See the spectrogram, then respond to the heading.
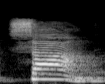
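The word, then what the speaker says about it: psalm: तो दोस्तों यहाँ P नहीं पढ़ना है, PN से, PS से, PS से, तो क्या पढ़ना है, N से पढ़ना है। तो न्यूमोनिया, साम या साइकोलॉजी लिखेंगे जरूर,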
